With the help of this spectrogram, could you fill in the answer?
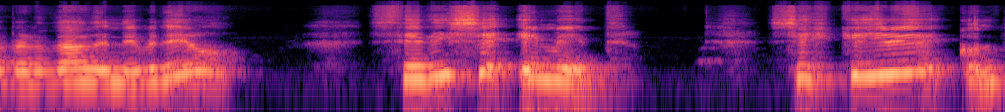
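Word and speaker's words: אמת: Se dice emet. Se escribe con 3 letras, ahí lo ven escrito, Aleph, Mem y Tav.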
